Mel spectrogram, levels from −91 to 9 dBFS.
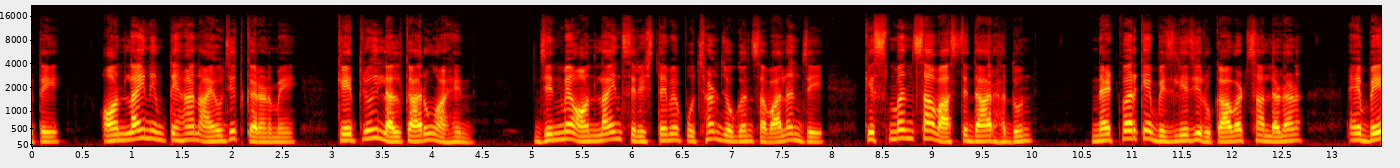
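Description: No technical faults can be heard anywhere in this recording.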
